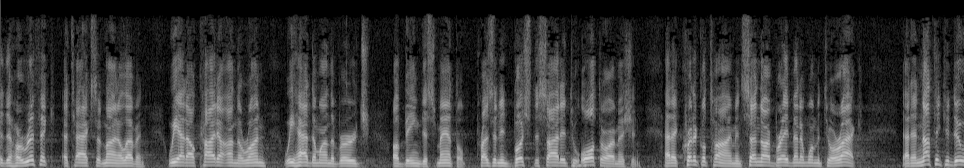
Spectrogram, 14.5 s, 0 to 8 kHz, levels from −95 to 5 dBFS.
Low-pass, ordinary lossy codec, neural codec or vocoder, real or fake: 7.2 kHz; MP3, 48 kbps; none; real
